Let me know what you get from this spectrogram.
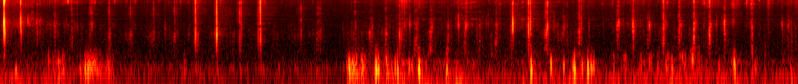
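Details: A rabbit munches hay in close-up ASMR. Sparse faint clicks for the first four seconds, then steady, louder crunching with rapid dry snaps and low thuds continues to the end.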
